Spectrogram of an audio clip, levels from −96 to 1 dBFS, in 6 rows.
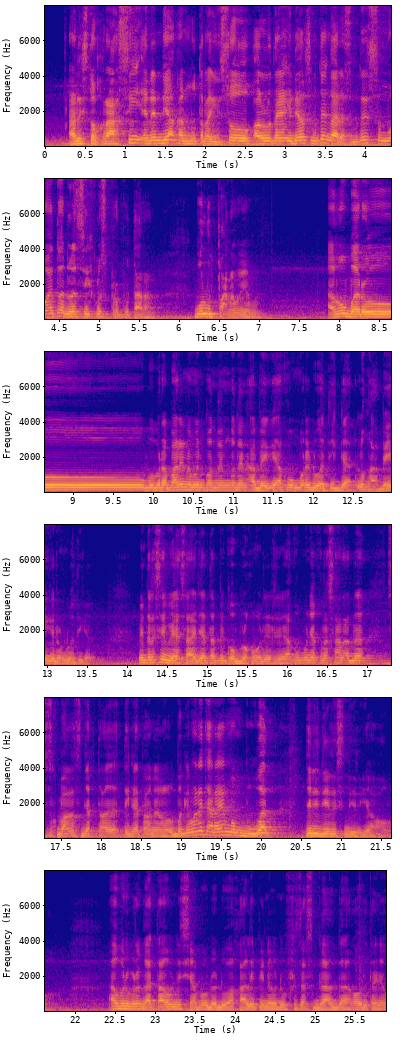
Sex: male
